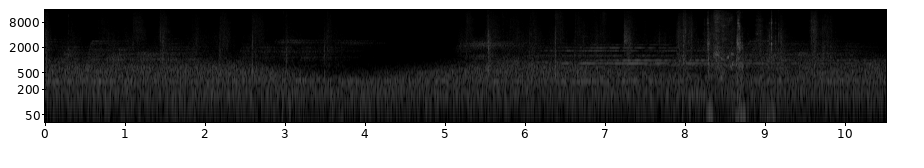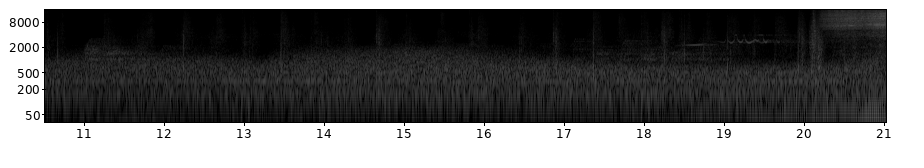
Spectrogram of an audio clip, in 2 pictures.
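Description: Small footsteps patter quickly along a walkway.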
